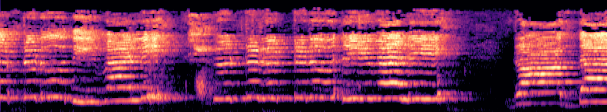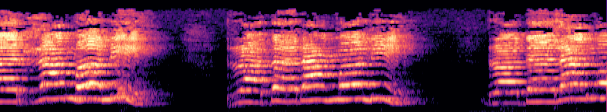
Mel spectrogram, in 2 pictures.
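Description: A young girl singing unaccompanied in a high child's voice, in four phrases with short breaks between them.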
